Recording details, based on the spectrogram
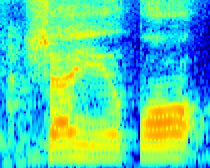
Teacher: Huruf to itu sama dengan ta. Bedanya apa? Pertama tidak hamas ya. Jadi harus kuat.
